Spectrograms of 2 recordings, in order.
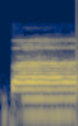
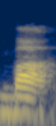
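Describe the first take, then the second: First: The vowel is drawn out longer. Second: The vowel is said short.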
